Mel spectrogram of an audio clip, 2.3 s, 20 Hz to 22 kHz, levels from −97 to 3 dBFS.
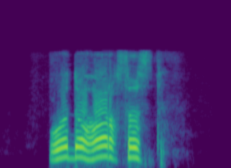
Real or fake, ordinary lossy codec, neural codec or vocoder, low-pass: real; MP3, 64 kbps; none; 7.2 kHz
